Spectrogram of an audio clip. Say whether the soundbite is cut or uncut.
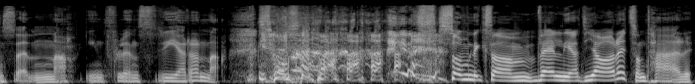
cut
